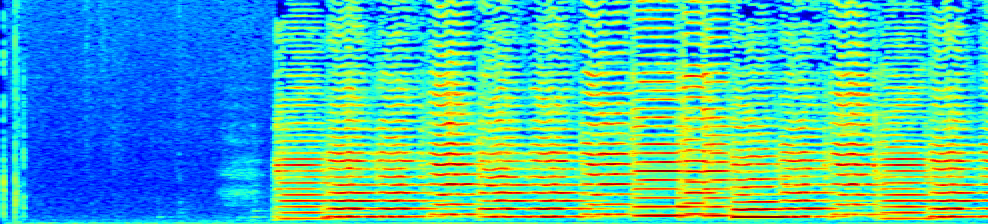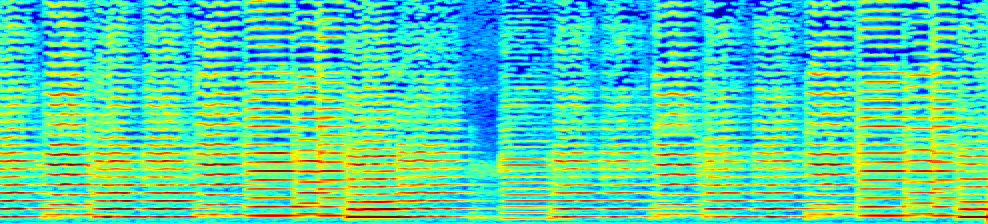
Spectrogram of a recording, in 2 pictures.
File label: Duet vla; melbay; Beethoven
